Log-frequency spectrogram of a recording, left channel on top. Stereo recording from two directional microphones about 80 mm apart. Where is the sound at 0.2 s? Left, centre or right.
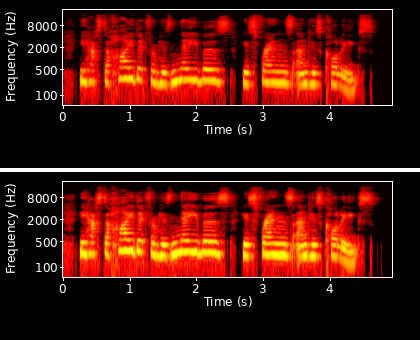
Centre.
